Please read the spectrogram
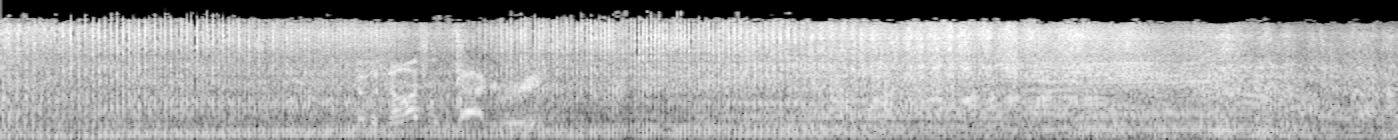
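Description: Honda three-wheeler ATV engine running well under throttle. Its pitch rises and falls in steps in the second half as it is revved.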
